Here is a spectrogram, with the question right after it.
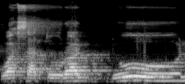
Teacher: hukum ro dibaca tebal tafhim ya, huruf ro berharokat fathah. Karenanya itu harus dibaca dengan tebal.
